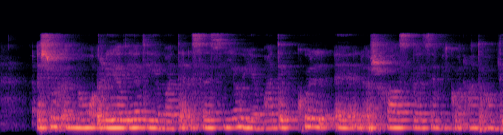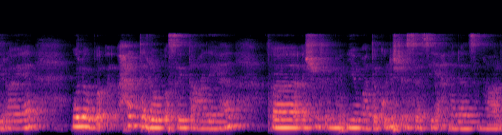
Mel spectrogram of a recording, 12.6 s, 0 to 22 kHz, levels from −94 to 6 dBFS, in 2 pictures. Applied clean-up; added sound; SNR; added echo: none; none; none; reverberation time 0.7 s.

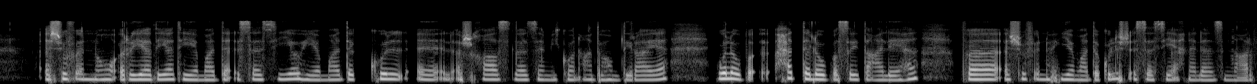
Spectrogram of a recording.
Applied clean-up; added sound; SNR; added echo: none; none; none; none.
